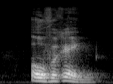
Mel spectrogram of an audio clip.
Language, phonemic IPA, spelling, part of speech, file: Dutch, /ˌovəˈren/, overeen, adverb, Nl-overeen.ogg
- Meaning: equal, matching (often used with komen...met)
